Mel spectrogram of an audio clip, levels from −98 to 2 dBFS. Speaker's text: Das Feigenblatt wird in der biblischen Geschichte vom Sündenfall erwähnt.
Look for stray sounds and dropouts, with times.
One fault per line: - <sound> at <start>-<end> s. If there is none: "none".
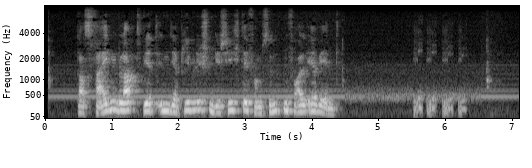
- laugh at 5.5-6.3 s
